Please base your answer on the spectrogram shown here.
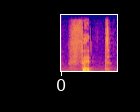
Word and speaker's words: faites: So remember, final S here is not pronounced, and then this is not pronounced either. So faites, faites.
